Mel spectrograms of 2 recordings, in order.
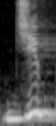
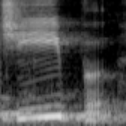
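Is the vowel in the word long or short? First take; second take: short; long. First: The vowel is said short and quick. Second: The vowel is said long and drawn out. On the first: The speaker calls it wrong. "जिप नहीं" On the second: The speaker calls it right. "जीप बोलते हैं"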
